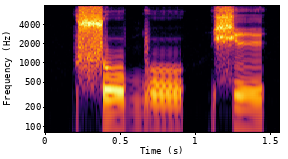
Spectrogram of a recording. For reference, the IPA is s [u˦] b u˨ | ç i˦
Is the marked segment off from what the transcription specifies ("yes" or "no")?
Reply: no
